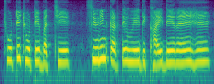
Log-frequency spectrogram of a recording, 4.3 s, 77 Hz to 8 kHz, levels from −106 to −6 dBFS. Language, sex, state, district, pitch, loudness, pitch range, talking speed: Hindi, female, Rajasthan, Jaipur, 255 Hz, -13 LUFS, 245-275 Hz, 140 wpm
